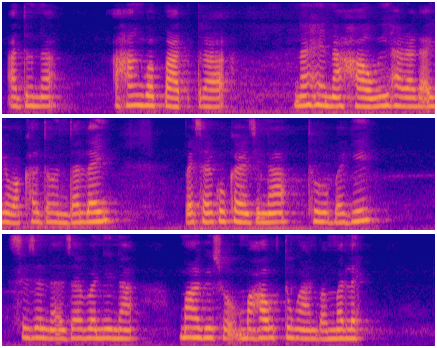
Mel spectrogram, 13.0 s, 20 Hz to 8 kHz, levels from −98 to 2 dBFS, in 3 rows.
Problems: background sounds at intervals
